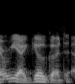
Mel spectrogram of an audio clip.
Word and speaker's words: Gielgud: Gielgud, is it? – Yeah, Gielgud.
